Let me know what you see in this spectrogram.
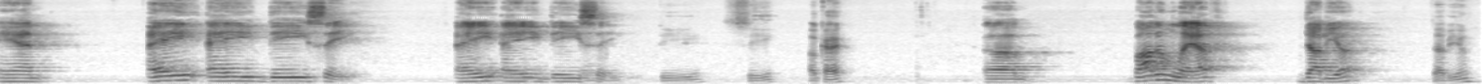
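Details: Adult stroke survivor recovering from aphasia, practising phrases from sticky notes as part of home therapy; aphasia.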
